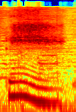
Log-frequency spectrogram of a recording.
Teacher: zh is voiced, meaning you make a sound with the vocal cords.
